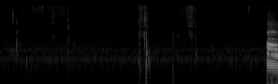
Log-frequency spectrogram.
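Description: Playing cards slide and snap against each other close by.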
